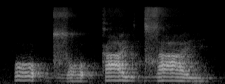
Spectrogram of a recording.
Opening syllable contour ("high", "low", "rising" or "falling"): high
